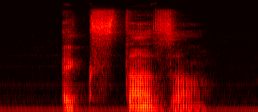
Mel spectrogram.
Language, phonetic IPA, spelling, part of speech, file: Polish, [ɛkˈstaza], ekstaza, noun, Pl-ekstaza.ogg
